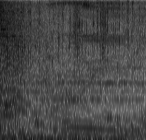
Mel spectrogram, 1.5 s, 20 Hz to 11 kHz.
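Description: Explosion in Resident Evil 6 during Leon's final fight: a loud, dense rumbling boom with crashing debris that holds steady over a second and a half, game audio filling the whole clip.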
